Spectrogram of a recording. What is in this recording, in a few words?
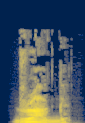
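"drug", British English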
